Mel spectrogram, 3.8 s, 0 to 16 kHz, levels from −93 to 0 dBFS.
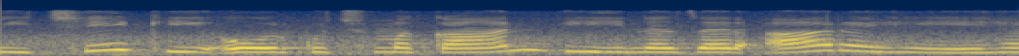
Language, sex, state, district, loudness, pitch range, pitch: Hindi, female, Uttar Pradesh, Shamli, -14 LUFS, 265-315 Hz, 275 Hz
